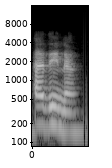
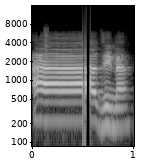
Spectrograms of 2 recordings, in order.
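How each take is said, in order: First: No syllable is drawn out long. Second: The first syllable is drawn out long. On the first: The speaker calls it right. "তিন জায়গাতে কোথাও টান নেই" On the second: The speaker calls it wrong. "এটাও ভুল। হামজায় টানলাম প্রথমে।"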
